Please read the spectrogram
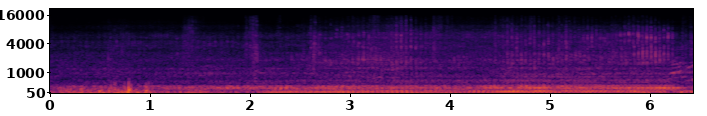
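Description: A motor vehicle's engine running nearby, with a low rumble that grows louder from about two seconds in. There is a single sharp knock just under a second in.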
